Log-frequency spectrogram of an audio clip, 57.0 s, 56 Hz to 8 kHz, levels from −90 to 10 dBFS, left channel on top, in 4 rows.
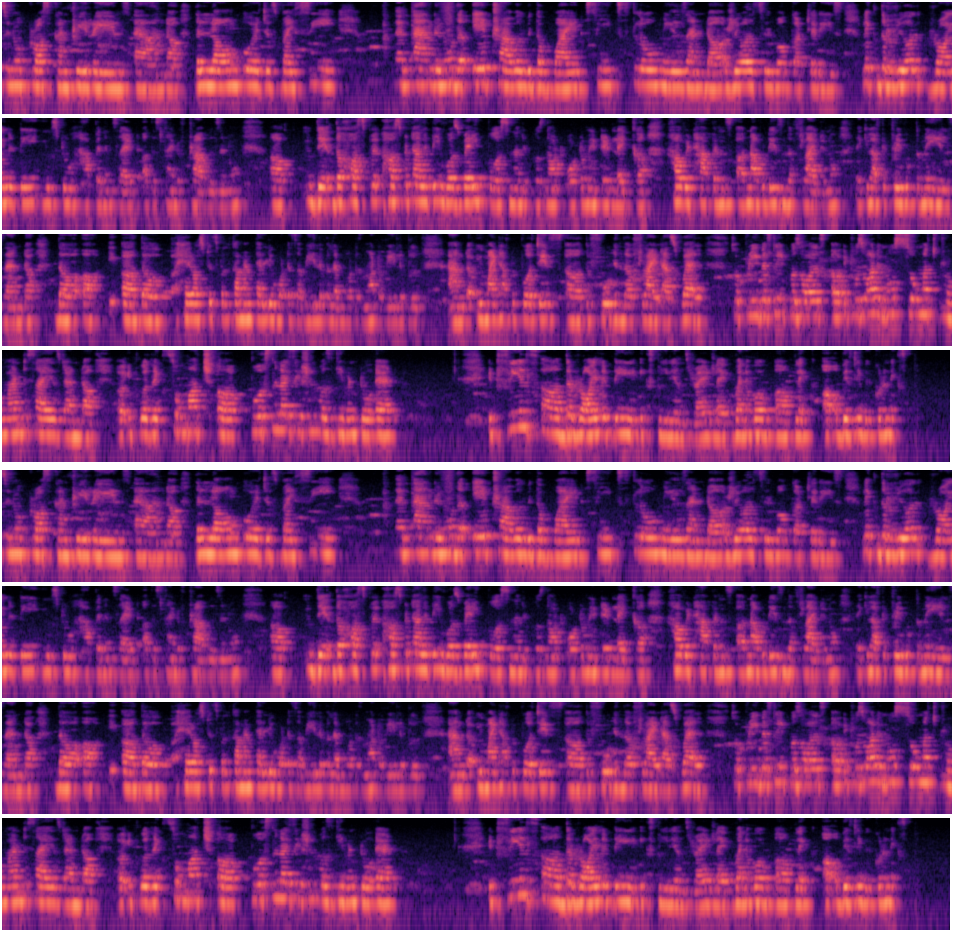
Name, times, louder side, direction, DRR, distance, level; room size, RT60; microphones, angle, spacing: voice 1, 0.0-48.7 49.7-56.5, left 1 dB, 20° left, 0.5 m, -23 dB
2.9 x 2.5 x 2.6 m
head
